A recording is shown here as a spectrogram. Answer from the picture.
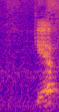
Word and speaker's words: GAAP: It's based on generally accepted accounting principles, GAAP, pronounced GAAP.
